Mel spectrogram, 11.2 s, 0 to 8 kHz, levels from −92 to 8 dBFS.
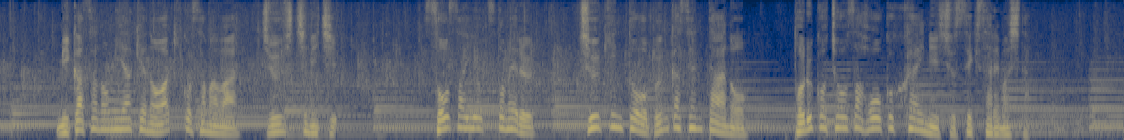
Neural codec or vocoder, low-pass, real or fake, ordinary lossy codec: none; none; real; none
